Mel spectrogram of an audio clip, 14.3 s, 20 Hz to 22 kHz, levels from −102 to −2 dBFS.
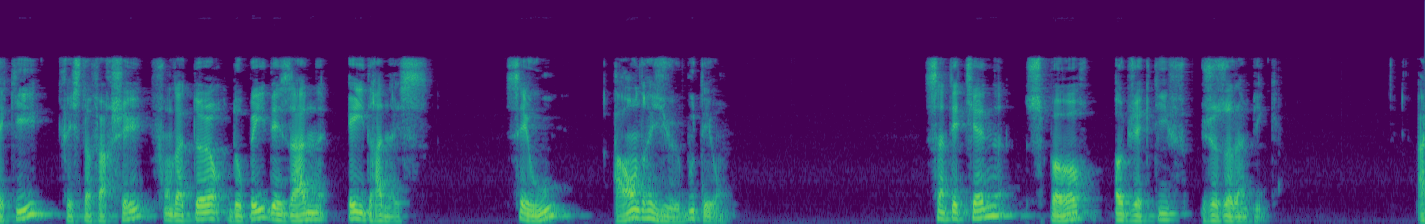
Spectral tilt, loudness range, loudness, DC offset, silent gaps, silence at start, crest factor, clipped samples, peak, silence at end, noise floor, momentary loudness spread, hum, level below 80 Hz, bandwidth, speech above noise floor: -5 dB/octave; 5 LU; -27 LUFS; under 0.1%; none; 0 s; 20 dB; under 0.1%; -8 dBFS; 0 s; -81 dBFS; 11 LU; none; -50 dBFS; 8 kHz; 55 dB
